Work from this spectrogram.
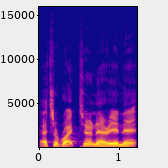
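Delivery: prim British navigation voice. Imitating a phone navigation voice set to a British accent: imitating British-accent Siri. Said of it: "my Siri on my phone to, like, a British accent".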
